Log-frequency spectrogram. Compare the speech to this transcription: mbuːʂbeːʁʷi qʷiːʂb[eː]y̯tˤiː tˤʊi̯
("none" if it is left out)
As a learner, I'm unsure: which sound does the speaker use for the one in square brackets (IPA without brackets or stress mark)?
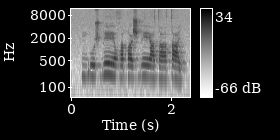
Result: eː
